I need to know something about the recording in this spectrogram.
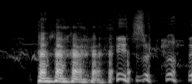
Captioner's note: both laughing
